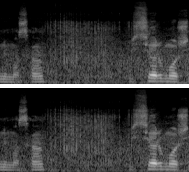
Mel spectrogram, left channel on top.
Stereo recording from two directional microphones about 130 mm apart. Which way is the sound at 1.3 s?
30° left (ahead or behind).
